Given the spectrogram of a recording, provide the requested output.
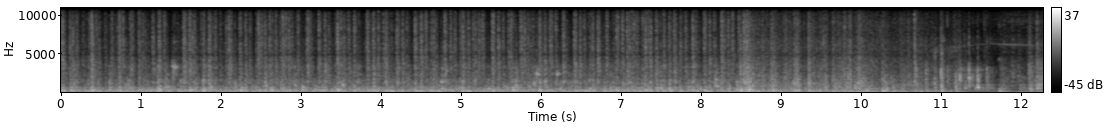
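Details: Hotpoint FEW12 washing machine, motor hot-wired with all controls bypassed, empty drum without ballast, spinning up: harsh gritty roar with rapid clattering from badly worn drum bearings.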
